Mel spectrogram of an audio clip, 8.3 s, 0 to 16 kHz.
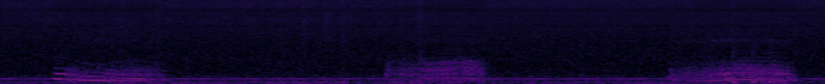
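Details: A sleeping cat snores loudly: three rough, rattling snores about every three seconds, roughly 19 breaths a minute, over a steady low background hum.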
